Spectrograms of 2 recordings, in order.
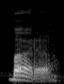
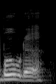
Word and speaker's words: Butter: who got locked up named Butter. Now I'm saying it right. I kept saying Buddha in the other video.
